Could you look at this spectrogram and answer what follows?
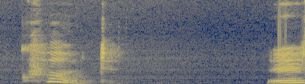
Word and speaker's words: could: 할 수 있었다 과거형 could를 살펴보겠습니다에서는 중간에 L 발음이 안납니다 그래서 이렇게 발음하면 됩니다 그래서 가을 표현하는 할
